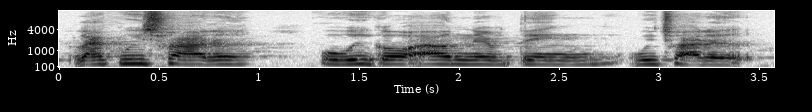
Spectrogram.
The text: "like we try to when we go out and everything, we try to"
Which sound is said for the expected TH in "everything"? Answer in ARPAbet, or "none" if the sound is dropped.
TH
